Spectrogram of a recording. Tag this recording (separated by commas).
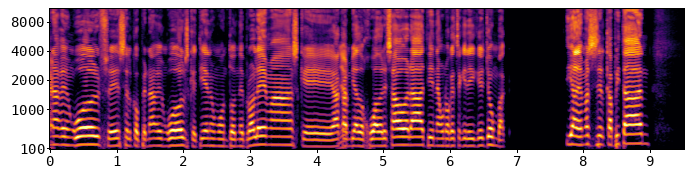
Speech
